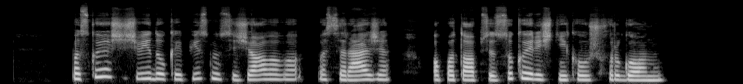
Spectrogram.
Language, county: Lithuanian, Klaipėda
